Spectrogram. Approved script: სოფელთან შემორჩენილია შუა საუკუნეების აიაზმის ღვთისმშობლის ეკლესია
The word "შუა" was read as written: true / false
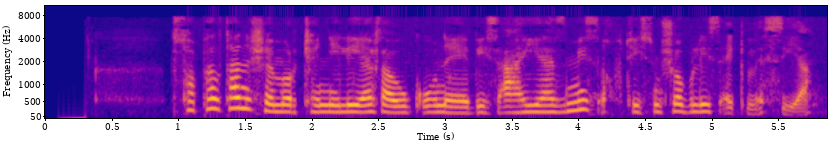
false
